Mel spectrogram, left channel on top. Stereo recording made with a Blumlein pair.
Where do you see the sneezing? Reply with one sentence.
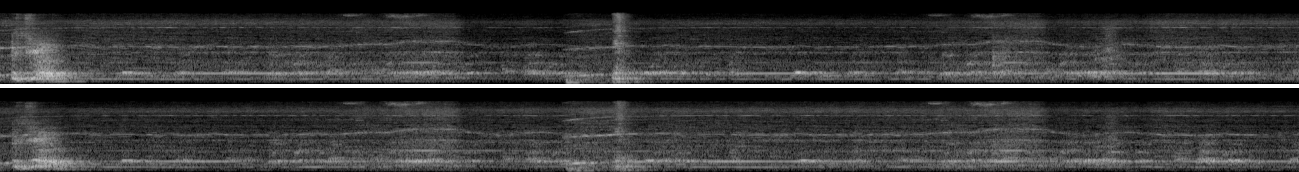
You can hear the sneezing on the left.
